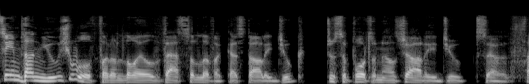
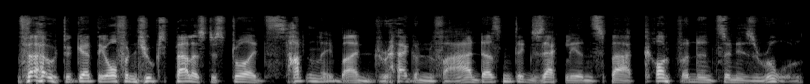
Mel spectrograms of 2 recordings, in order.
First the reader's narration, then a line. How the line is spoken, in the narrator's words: Moran chuckled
